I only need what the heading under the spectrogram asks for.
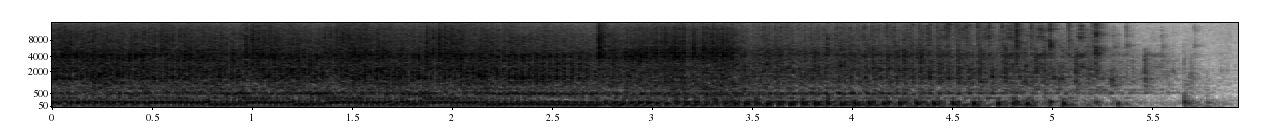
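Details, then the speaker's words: Honda GX120 engine on a Little Wonder edger, neglected for years, after service, choke partly on: uneven surging beat then falters and dies; runs then stutters and stops, fuel starvation suspected, carburetor must come off. "so it's still happening but we have to take the carburetor off to do it"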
